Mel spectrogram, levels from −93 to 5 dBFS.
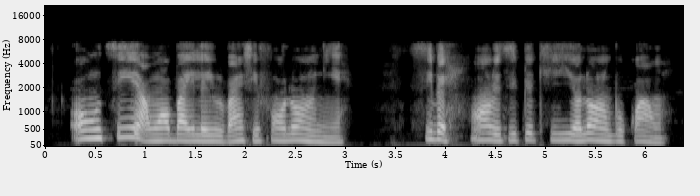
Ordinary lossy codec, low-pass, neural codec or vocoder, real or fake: Opus, 24 kbps; 7.2 kHz; none; real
